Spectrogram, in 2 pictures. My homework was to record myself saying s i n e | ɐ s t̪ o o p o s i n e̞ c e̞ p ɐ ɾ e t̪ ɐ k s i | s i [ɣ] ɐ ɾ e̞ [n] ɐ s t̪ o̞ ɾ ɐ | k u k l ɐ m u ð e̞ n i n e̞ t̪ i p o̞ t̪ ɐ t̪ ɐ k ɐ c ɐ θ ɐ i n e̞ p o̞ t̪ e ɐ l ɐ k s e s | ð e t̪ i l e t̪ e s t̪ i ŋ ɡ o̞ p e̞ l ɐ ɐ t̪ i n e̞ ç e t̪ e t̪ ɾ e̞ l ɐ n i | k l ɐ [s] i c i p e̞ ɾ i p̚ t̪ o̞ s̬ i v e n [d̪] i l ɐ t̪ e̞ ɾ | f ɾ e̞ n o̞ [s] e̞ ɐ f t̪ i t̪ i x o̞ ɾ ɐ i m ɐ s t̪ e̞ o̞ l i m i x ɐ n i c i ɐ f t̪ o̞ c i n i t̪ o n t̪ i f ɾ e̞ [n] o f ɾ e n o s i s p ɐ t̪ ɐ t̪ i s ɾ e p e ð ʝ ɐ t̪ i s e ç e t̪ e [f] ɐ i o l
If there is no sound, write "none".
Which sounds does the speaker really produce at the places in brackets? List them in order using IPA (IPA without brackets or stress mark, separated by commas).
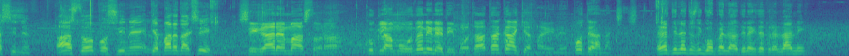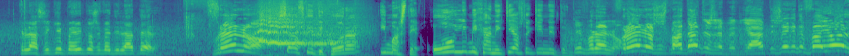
ɣ, m, s, d̪, s, n, f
